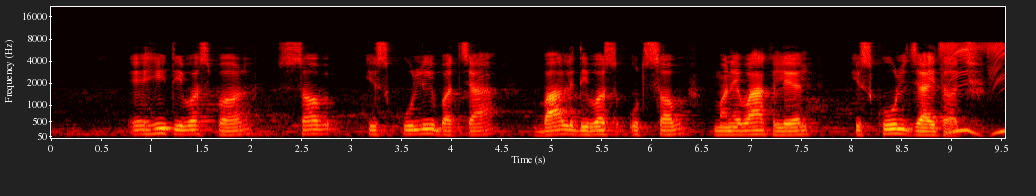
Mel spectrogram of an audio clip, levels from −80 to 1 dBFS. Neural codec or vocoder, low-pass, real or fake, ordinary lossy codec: none; 7.2 kHz; real; none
